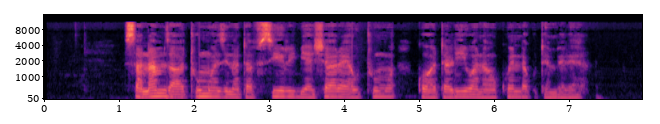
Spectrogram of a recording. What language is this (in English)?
Swahili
